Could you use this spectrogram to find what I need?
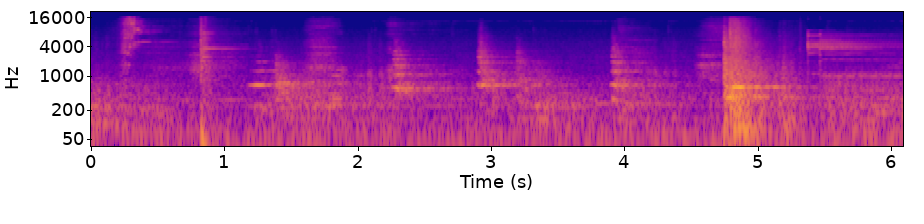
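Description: A metal crate is pried and scrapes open.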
